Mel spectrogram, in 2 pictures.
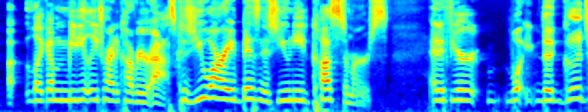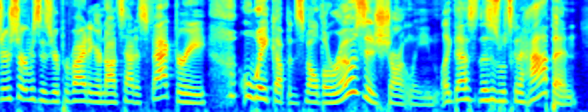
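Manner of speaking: normal talking voice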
